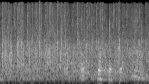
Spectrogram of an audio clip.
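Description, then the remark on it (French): An audience claps steadily, a dense crackle of many hands filling three seconds at an even level, with a few faint voices mixed into the applause. The audience is the public in Geneva. “On va les entendre parce que j'aime bien, moi, entendre le public de Genève.”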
